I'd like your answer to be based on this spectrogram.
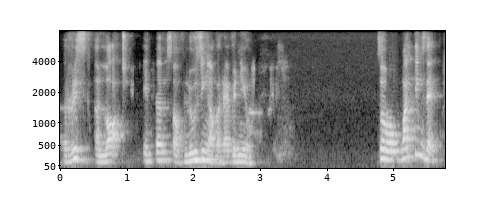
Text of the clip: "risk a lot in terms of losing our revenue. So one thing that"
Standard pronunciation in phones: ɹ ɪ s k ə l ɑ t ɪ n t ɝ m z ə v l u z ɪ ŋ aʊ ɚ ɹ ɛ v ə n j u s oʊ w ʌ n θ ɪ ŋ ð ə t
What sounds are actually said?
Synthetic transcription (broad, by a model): ɹ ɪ s k ə l ɑ t ɪ n t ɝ m s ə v l u z ɪ ŋ aʊ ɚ ɹ ɛ v ə n j u s oʊ w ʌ n t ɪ ŋ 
